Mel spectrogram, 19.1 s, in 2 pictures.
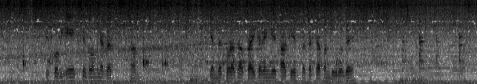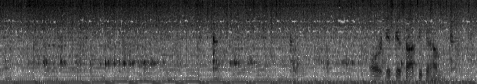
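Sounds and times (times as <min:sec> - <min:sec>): onions sizzling in hot oil: 0:00.0 - 0:19.0
wooden spoon scraping a pot: 0:07.5 - 0:13.1.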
